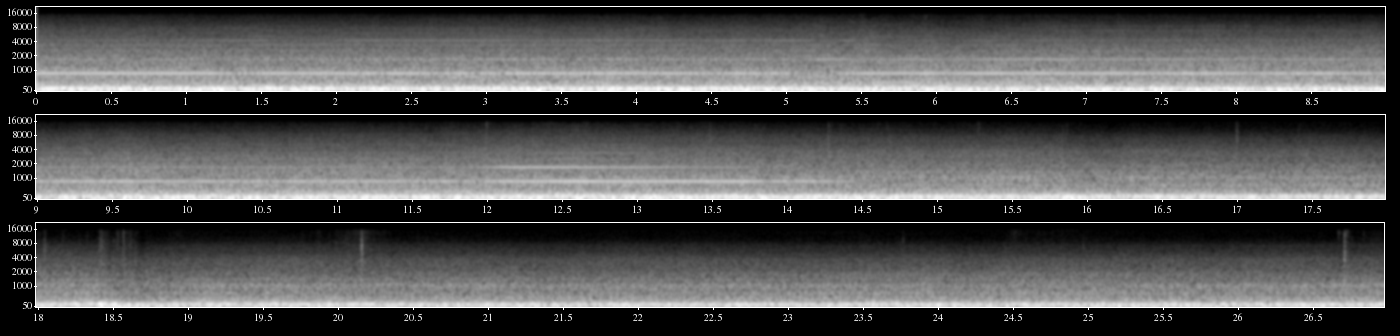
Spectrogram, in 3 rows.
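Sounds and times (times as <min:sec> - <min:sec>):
high-pitched whine: 0:00.0 - 0:16.4
road and wind rumble in car cabin: 0:00.0 - 0:26.9.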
